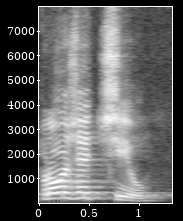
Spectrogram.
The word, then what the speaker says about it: projétil: Outro caso, você tem o projétil, e tem o... você tem o projétil e tem o projetil. Projétil e projetil. As duas existem. Projétil é paroxítona e projetil é oxítona.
